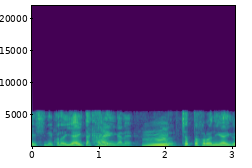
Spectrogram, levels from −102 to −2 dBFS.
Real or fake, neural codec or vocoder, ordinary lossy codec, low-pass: real; none; none; 5.4 kHz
